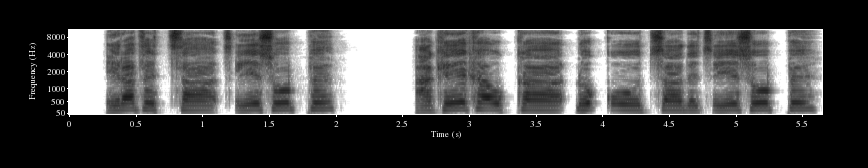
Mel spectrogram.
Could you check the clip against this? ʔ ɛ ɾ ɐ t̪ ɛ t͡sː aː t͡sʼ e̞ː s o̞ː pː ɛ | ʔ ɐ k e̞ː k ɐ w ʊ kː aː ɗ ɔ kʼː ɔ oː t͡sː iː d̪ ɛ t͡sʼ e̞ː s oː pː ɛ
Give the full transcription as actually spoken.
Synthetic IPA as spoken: ʔ ɛ ɾ ɐ t̪ ɛ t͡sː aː t͡sʼ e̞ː s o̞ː pː ɛ | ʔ ɐ k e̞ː k ɐ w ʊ kː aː ɗ ɔ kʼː ɔ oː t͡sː aː d̪ ɛ t͡sʼ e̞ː s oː pː ɛ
